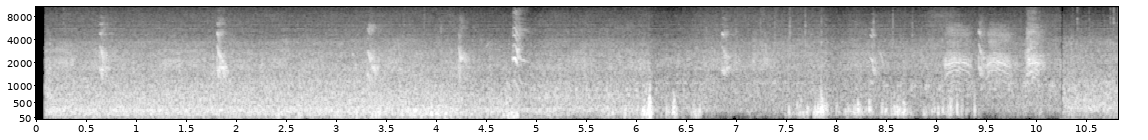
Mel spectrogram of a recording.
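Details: Gulls fighting in Pskov on 7 March 2018: harsh, repeated squealing and yelping cries from several birds, irregular and overlapping, over steady low rumbling background noise.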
